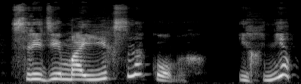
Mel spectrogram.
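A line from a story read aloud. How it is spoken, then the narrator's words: Meaningful tone. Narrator (Russian): сказала она значительным тоном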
